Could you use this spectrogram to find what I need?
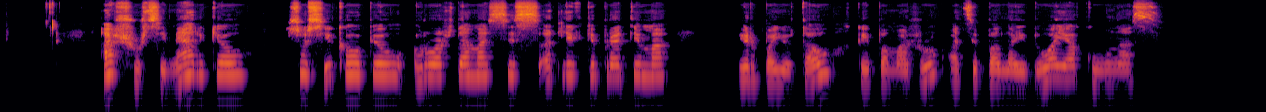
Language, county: Lithuanian, Tauragė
